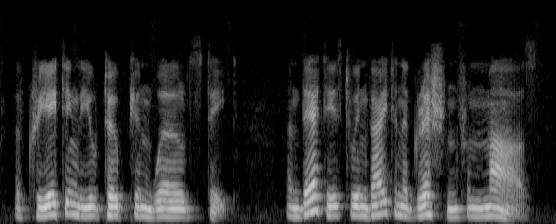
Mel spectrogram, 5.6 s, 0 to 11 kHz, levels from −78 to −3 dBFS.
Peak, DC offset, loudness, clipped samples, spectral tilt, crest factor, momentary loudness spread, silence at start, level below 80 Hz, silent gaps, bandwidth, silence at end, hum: -6 dBFS; under 0.1%; -26 LUFS; under 0.1%; -8 dB/octave; 20 dB; 12 LU; 0.15 s; -66 dBFS; none; 7.8 kHz; 0.25 s; none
